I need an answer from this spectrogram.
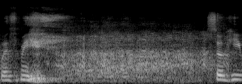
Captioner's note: audience laughing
